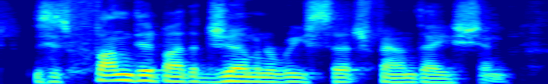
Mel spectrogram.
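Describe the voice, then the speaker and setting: A man speaks with an English accent at a medium pitch. His intonation is lively. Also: very clean recording, silent background. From England. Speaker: event host. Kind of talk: event introductions.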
